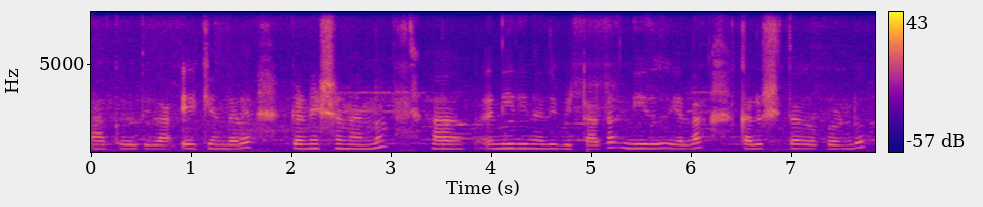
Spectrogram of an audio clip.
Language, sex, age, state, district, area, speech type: Kannada, female, 18-30, Karnataka, Chitradurga, rural, spontaneous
